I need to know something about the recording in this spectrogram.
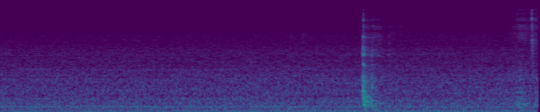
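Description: Quiet room tone with a faint steady low hum, broken once, nearly three seconds in, by a single short sharp sound.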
